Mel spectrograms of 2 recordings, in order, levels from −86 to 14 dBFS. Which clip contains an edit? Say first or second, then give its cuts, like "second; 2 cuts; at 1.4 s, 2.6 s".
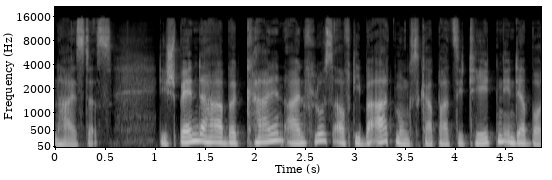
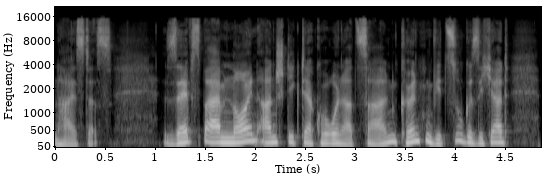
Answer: second; 1 cut; at 0.9 s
